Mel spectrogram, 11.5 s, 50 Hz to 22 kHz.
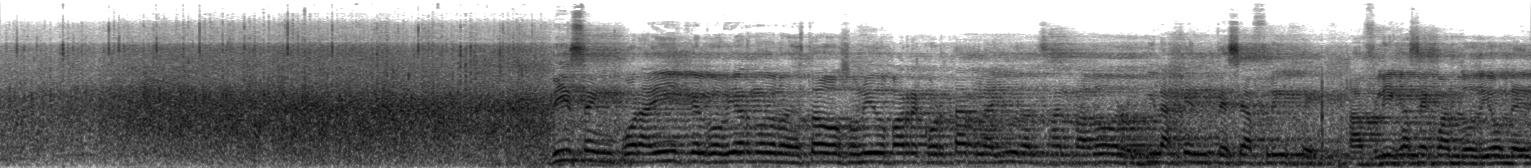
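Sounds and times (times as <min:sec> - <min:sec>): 
crowd applauding: 0:00.0 - 0:04.7
speech: 0:04.2 - 0:11.4.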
